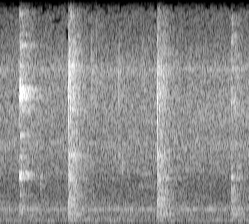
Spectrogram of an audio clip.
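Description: Three light knocks and clinks of glass on a stone tabletop as a wine bottle is picked up and a wine glass handled to pour.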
